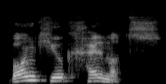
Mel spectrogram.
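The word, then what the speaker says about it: Hug-Hellmuth: Estoy ahorita pronunciando de esta manera, les enseño el nombre de la colega del doctor Freud, ¿vale? Von Hugh o Hugh, von Huck-Helmut.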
